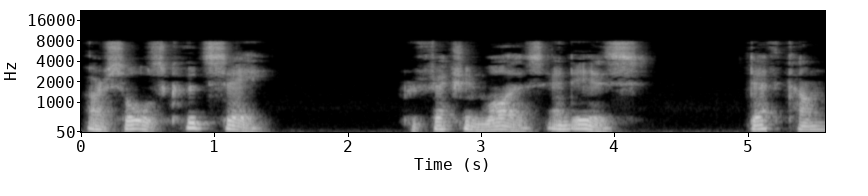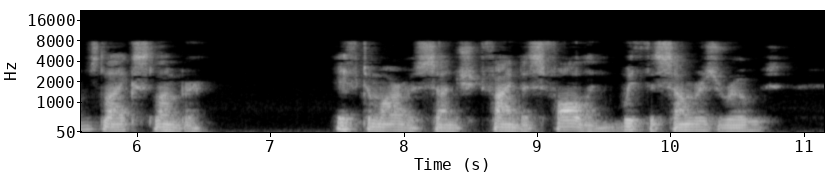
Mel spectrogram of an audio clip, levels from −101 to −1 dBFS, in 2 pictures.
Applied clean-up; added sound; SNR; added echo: none; none; none; none.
